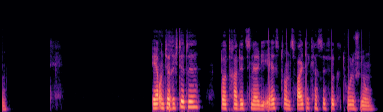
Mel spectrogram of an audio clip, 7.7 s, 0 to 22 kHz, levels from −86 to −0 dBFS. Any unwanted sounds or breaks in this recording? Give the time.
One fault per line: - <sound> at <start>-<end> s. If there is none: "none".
none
